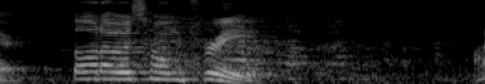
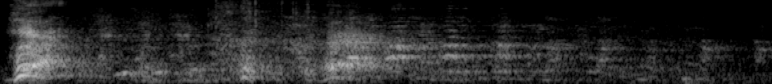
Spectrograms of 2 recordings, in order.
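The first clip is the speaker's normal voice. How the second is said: choking gasp; 3 dB louder than usual. Retold or imitated. Cousin chokes on retainer.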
